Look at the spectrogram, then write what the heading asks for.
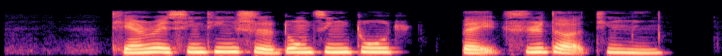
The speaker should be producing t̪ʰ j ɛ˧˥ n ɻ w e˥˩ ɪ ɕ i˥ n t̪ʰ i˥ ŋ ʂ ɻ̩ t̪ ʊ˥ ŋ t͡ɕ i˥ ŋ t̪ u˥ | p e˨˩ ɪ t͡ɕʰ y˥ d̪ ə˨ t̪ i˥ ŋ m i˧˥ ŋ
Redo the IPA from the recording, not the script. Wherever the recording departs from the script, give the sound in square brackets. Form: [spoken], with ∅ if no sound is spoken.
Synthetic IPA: t̪ʰ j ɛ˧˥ n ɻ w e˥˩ ɪ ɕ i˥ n t̪ʰ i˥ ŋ ʂ ɻ̩ t̪ ʊ˥ ŋ t͡ɕ i˥ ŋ t̪ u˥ | p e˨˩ ɪ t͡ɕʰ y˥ d̪ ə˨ [t̪ʰ] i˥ ŋ m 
